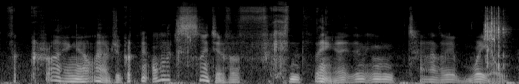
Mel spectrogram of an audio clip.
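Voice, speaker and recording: A man commentating his horror game playthrough in a chatty, wry way, with a voice that is getting hoarse. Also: lowish voice, big pitch swings, fairly quick, background noise. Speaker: gaming commentator. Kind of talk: let's play commentary.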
